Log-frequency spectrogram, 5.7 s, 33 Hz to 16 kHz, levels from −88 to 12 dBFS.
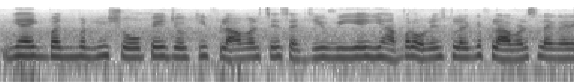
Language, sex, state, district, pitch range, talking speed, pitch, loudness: Hindi, female, Punjab, Fazilka, 210-230 Hz, 200 wpm, 220 Hz, -18 LUFS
